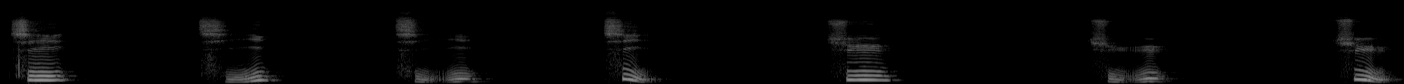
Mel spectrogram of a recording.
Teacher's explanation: The surface of the tongue touches the hard palate to form obstruction. The air breaks through the obstruction first and then comes through the narrow opening with friction.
